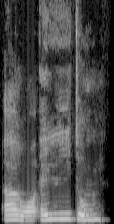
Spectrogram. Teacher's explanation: Your ra over here should be heavy, and it should be given one count.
